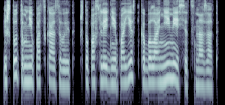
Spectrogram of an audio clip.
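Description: A woman's voice: mid-range voice, moderate pace, clean tone, no echo, clean studio sound, natural voice. A woman voicing a stern middle-aged police captain who questions coldly and with irony. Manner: cold, pressing, ironic.

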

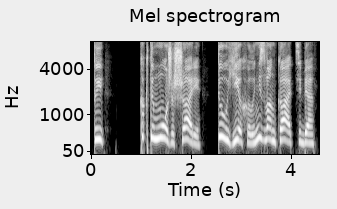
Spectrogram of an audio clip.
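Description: A woman's voice: sits high, lively intonation, measured pace, dry recording, clean studio sound, voice pushed up. A woman voicing a middle-aged mother who is pushy, defensive and reproachful on the phone with her daughter. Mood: indignant.

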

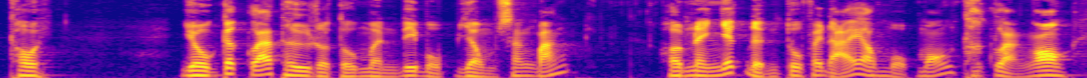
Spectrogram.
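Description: A man's voice: medium pitch, expressive, quick pace, a little mellow, no room sound, clean studio sound, close to an everyday voice. A man voicing a cheerful, eager young male soldier talking with his friend in a war story. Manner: eager, chatty.

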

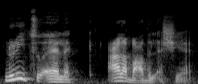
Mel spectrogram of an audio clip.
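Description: A courteous missionary priest who asks gentle questions, as a male narrator voices him. The delivery is lively and quick, with a lot of movement in the pitch. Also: husky. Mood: polite.

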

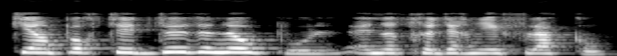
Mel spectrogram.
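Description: A wary soldier who answers with dry doubt, speaking low and cautiously, as a woman reader gives him voice. The sound is dull and lo-fi. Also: normal speed, lightly acted.

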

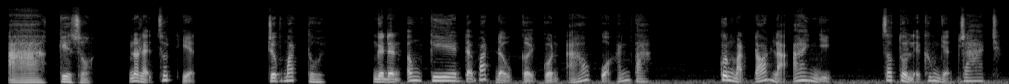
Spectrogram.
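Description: Husky man telling a horror story. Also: mid-range voice, brisk, no echo. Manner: dramatic, expressive storytelling.

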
